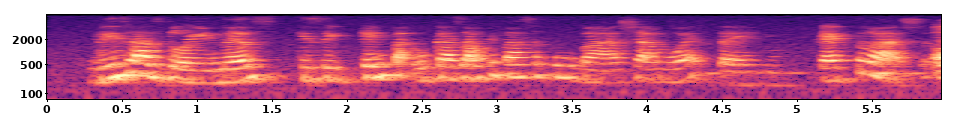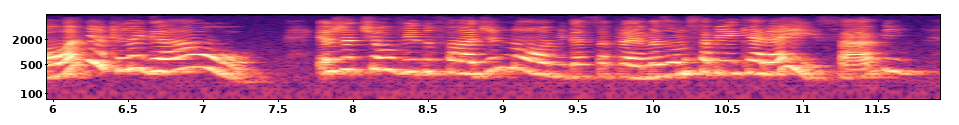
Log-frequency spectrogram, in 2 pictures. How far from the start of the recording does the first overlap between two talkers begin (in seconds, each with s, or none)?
none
